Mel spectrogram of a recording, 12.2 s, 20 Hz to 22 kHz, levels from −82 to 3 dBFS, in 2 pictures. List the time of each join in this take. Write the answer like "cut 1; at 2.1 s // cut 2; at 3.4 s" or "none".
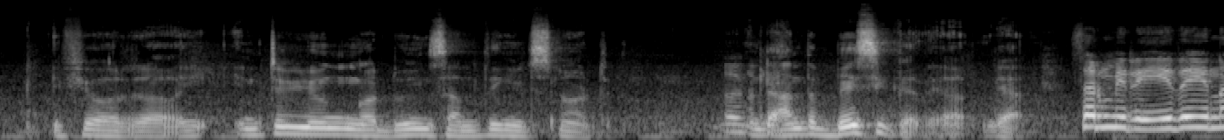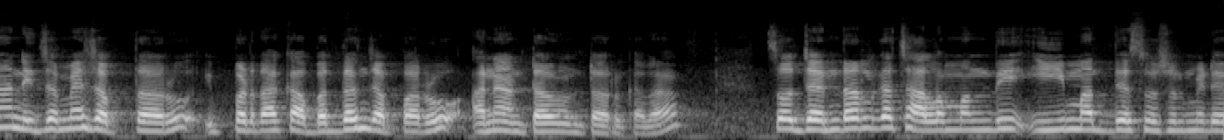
cut 1; at 5.1 s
